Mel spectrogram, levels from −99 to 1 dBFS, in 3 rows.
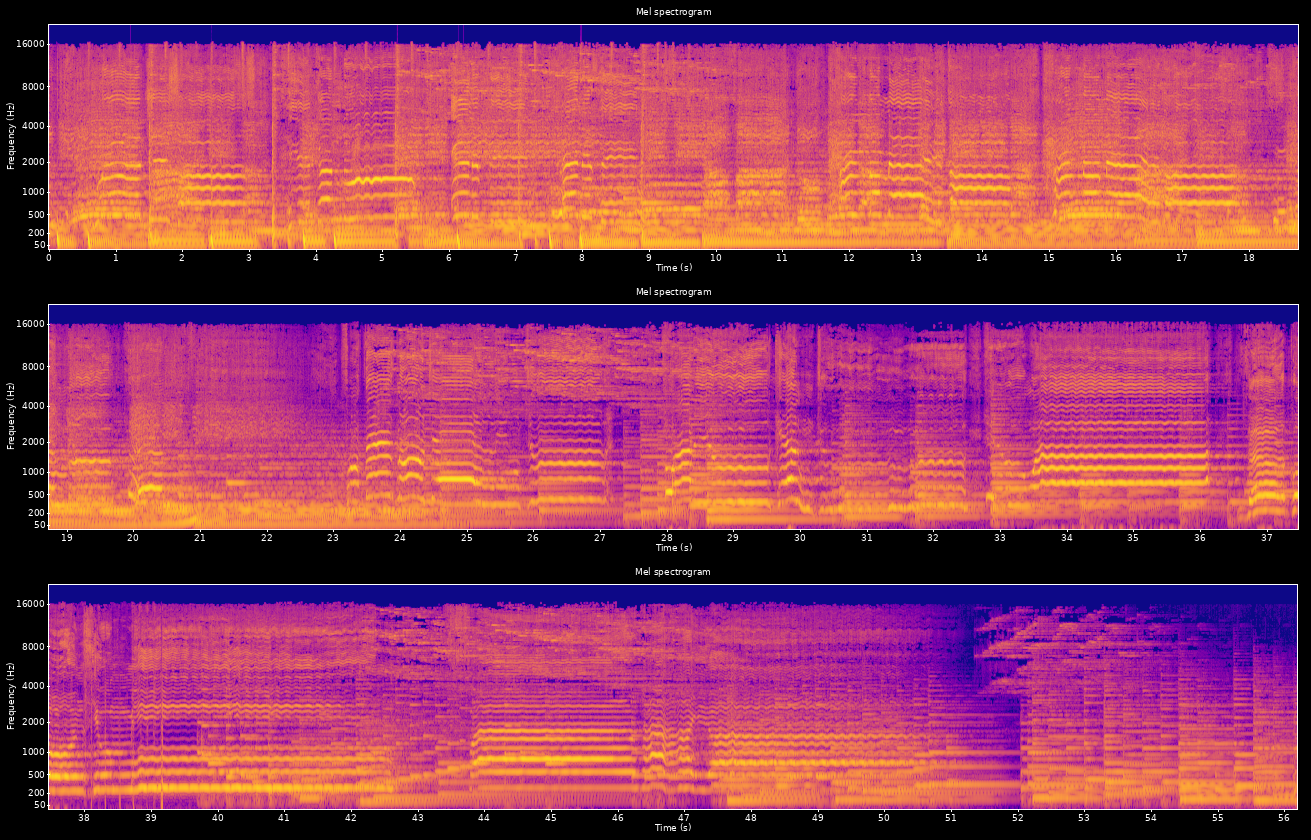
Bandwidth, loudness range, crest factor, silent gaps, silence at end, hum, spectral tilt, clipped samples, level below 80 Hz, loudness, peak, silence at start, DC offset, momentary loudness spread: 17 kHz; 10 LU; 12 dB; none; 0 s; none; -4 dB/octave; under 0.1%; -28 dBFS; -11 LUFS; 0 dBFS; 0 s; under 0.1%; 14 LU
